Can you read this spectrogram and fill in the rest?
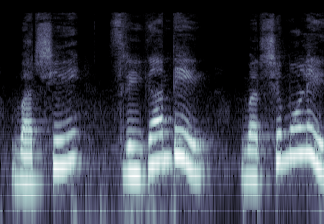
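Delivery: high, drawn-out summons; calling out. Acted. Mother-in-law summoning young couple, calling out. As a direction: stretch each name to summon them.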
